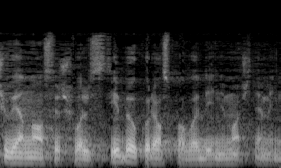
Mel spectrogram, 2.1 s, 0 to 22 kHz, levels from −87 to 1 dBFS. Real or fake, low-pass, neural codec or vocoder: real; 10.8 kHz; none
